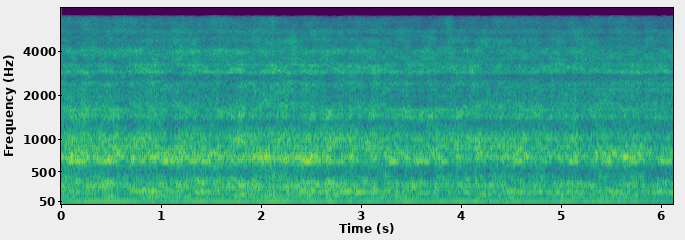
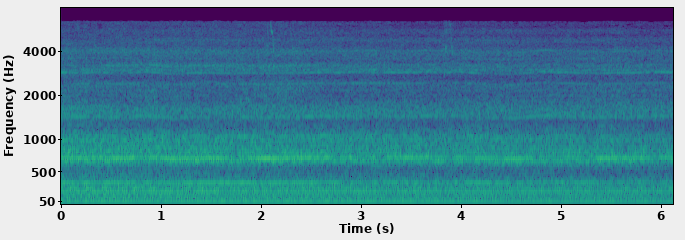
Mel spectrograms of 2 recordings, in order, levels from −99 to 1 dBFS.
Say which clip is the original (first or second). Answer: second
